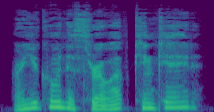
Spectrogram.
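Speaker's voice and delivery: high, playful teasing question. A narrator's reading. Felicity teasing nervous Cade, high and playful. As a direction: needle him lightly.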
